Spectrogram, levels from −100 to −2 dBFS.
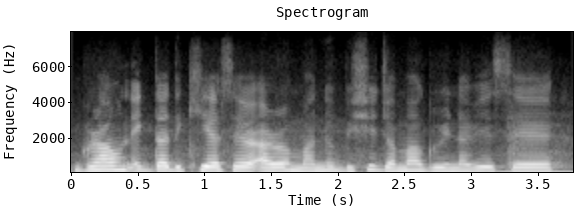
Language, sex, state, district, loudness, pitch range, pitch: Nagamese, female, Nagaland, Kohima, -15 LUFS, 180-200 Hz, 190 Hz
